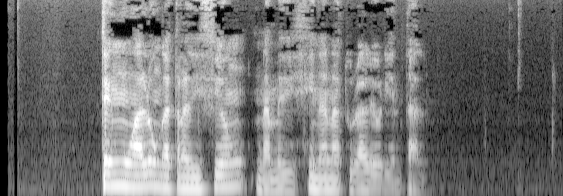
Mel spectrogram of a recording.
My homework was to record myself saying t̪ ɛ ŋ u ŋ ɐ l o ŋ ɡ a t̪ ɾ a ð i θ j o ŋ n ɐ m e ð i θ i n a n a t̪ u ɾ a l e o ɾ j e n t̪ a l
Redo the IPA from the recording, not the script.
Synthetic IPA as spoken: t̪ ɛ ŋ u ŋ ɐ l o ŋ ɡ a t̪ ɾ a ð i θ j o ŋ n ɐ m e ð i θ i n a n a t̪ u ɾ a l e o ɾ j e n t̪ a l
